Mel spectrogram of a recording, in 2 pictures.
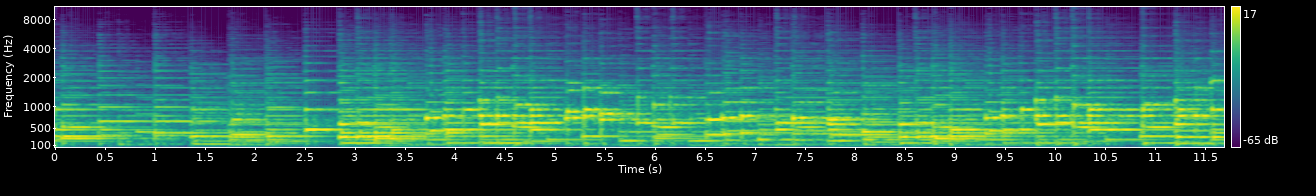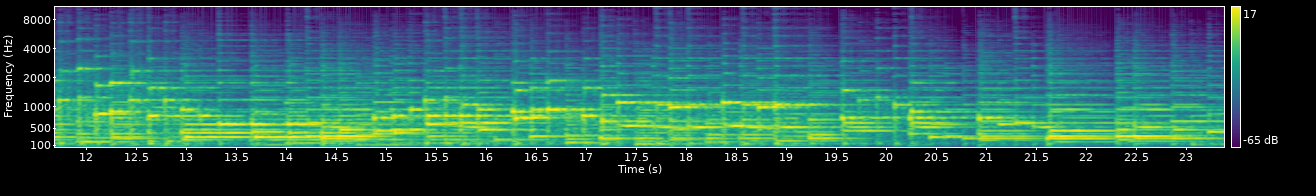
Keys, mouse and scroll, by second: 0.2-0.6 drag, 1.5 shift+d, 3.1 g, 5.3 shift+middle drag, 5.7-6.0 middle drag, 6.7 r, 11.9-12.5 middle drag, 13.4 `, 15.8 Tab, 16.7 s, 19.1 middle click, 20.3 Tab, 20.6 shift+middle click, 21.1 middle click, 22.8 middle click.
